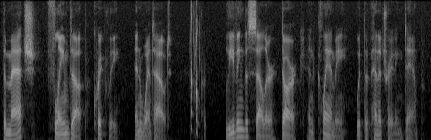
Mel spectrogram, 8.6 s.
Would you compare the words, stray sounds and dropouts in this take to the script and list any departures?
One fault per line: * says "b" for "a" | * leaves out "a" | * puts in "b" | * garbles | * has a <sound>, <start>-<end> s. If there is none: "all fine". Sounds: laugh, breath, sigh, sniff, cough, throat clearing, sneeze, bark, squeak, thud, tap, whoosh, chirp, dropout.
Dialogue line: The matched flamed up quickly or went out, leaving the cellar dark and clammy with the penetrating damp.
* says "match" for "matched"
* says "and" for "or"
* has a chirp, 3.8-4.1 s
